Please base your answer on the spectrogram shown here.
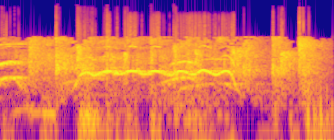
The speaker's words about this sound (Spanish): Un aplauso, que se oiga el aplauso.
